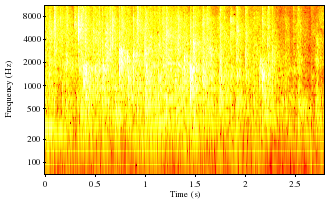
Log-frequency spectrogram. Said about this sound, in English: 48 years of work and effort and toil. He deserves a Harley. Big round of applause.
